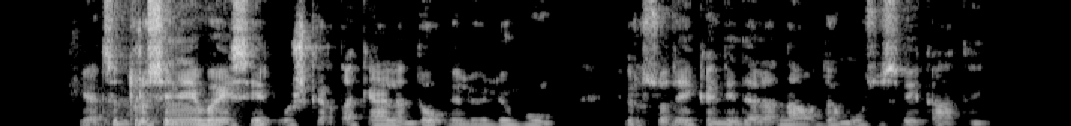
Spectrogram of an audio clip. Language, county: Lithuanian, Klaipėda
